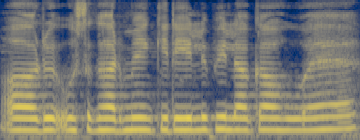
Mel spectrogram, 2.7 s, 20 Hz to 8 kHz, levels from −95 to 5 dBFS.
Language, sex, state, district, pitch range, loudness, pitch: Hindi, female, Bihar, West Champaran, 245-255 Hz, -13 LUFS, 250 Hz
